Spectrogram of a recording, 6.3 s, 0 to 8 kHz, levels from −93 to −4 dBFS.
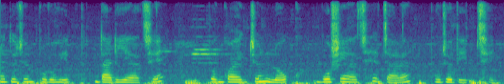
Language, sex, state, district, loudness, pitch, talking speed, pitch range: Bengali, female, West Bengal, Cooch Behar, -18 LUFS, 235 Hz, 115 wpm, 225-255 Hz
